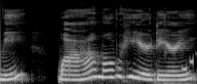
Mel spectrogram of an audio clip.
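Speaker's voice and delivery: put-on Southern accent. Voicing the character Delicia Scode greeting the boys, in Delicia Scode's southern accent. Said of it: "in my head this showed up with a uh southern accent".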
